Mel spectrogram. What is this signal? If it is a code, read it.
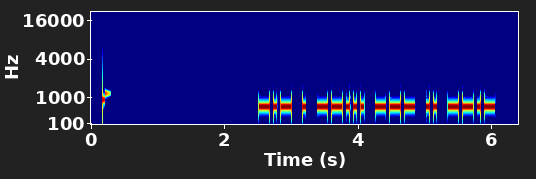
Morse code, heard as a keyed tone, about 22 wpm, 700 Hz. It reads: KE7OIQ
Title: USA Call Signs - 6 Characters - 22wpm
